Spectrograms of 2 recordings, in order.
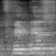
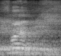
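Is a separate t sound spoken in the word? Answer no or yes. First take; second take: yes; no. First: The t is sounded as a separate syllable. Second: The t is silent, one short syllable. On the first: The speaker calls it wrong. "এখানে ফেটেস না হয়ে" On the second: The speaker calls it right. "এই টি একটা silent letter"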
